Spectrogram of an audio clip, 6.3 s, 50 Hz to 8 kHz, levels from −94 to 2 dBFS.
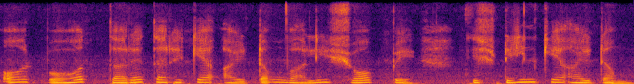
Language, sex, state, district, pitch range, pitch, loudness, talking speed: Hindi, female, Rajasthan, Bikaner, 185-235 Hz, 205 Hz, -18 LUFS, 125 wpm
